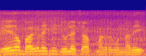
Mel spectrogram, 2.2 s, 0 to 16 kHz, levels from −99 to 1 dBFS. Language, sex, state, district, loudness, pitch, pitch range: Telugu, male, Andhra Pradesh, Sri Satya Sai, -15 LUFS, 160 Hz, 145-170 Hz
